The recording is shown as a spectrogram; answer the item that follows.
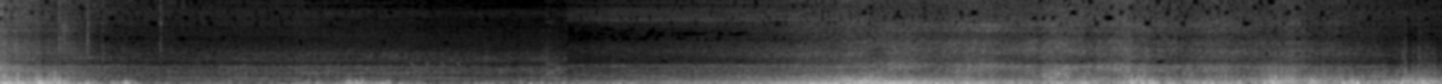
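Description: Electric regional multiple-unit trains (Süwex Stadler FLIRT units) passing. One train rushes by and drops away within the first second. Another approaches, growing louder from about five seconds in, with wind buffeting the microphone throughout.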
